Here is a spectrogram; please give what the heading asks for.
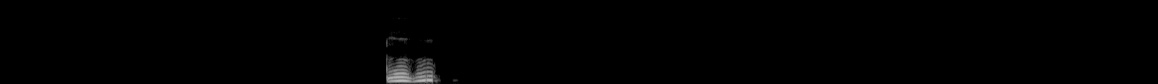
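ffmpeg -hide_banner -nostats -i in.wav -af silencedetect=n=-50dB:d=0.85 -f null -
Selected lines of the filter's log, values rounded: silence_start: 0.00
silence_end: 3.86 | silence_duration: 3.86
silence_start: 4.38
silence_end: 11.59 | silence_duration: 7.21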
